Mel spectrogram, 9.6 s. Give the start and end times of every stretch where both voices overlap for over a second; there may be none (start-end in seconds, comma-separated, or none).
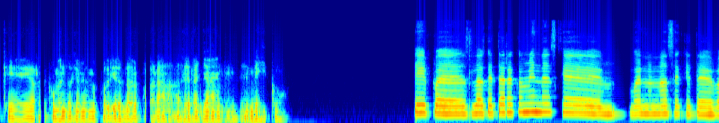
none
